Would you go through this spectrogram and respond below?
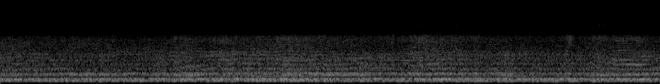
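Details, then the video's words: Several honey bees crowd a 3D printed feeder on a garage workbench in Colorado, active in 60-degree January warmth. Their wingbeats form a continuous, even buzzing drone with faint shifting tones above it. "Honey Bees Feasting from 3D Printed Bee Feeder"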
